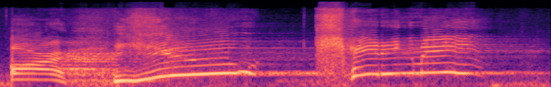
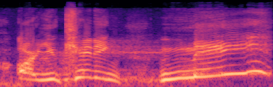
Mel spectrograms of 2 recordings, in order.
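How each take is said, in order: First: The stress falls on the word you. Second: The stress falls on the word me. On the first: It is this person rather than someone else. "That means, are you kidding me, as opposed to somebody else" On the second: It is done to this person rather than someone else. "as opposed to someone else"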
